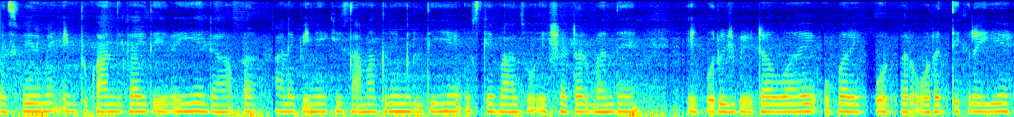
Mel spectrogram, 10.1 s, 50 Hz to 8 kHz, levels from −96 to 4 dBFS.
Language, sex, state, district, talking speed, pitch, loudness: Hindi, female, Maharashtra, Aurangabad, 200 wpm, 190 Hz, -28 LUFS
